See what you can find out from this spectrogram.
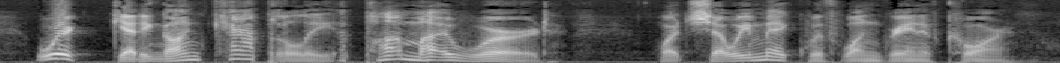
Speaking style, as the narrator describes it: said Pencroft, laughing

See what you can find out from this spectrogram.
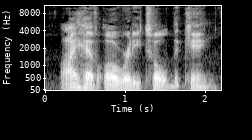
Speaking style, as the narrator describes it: added he coldly

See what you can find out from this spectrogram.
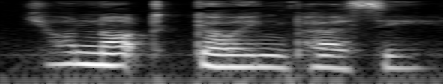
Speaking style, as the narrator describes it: she murmured, and her own voice now sounded hollow and forced

